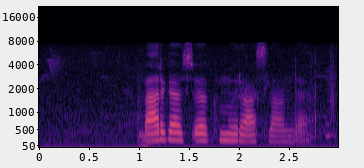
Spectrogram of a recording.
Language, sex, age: Afrikaans, female, 21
